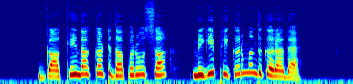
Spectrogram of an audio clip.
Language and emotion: Dogri, fearful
